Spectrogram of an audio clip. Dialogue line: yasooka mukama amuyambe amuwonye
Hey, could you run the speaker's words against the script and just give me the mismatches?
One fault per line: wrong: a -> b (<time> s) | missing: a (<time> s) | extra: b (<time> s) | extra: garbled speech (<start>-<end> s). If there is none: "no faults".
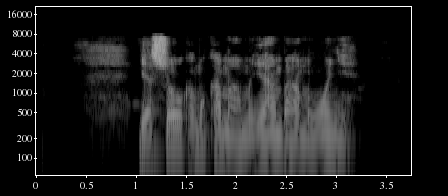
no faults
